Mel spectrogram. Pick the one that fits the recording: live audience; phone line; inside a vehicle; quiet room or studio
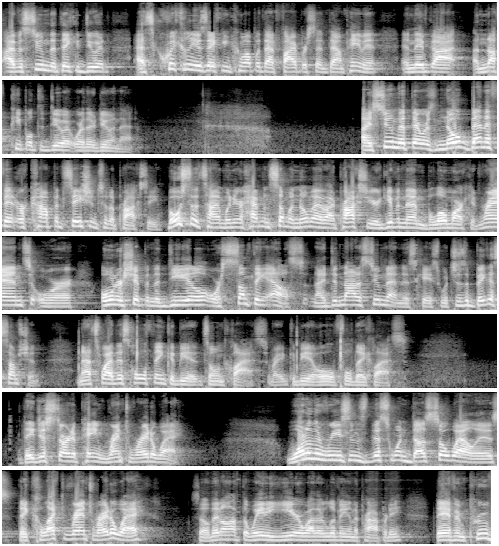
live audience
